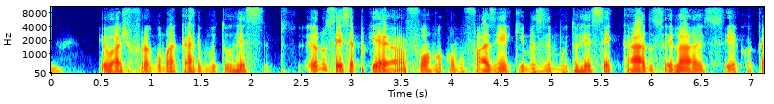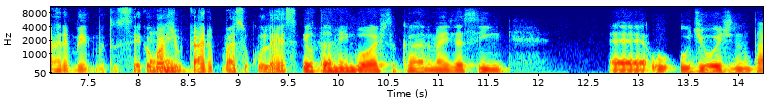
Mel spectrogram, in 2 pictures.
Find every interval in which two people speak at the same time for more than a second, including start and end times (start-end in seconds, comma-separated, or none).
none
